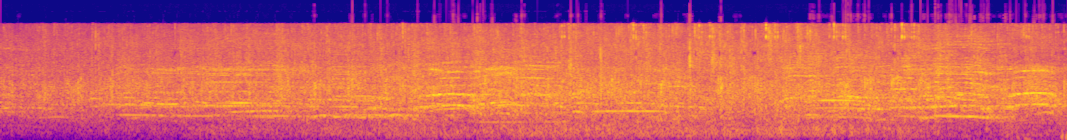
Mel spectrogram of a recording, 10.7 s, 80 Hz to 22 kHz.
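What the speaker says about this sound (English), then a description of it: "The crowd yearning for a comeback from the host nation." Crowd cheering and applauding steadily throughout at a table tennis men's team semi-final between Vietnam and Malaysia at the 29th SEA Games, a loud, dense arena roar with shouting voices mixed in.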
